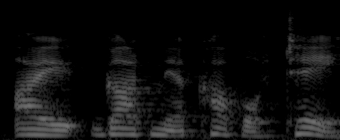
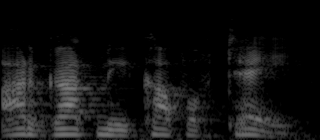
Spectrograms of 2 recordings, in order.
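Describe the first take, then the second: First: It is said in a plain, neutral accent. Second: It is said in a thick Scottish accent. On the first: "instead of saying" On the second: "that's really really thick Scottish accent"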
